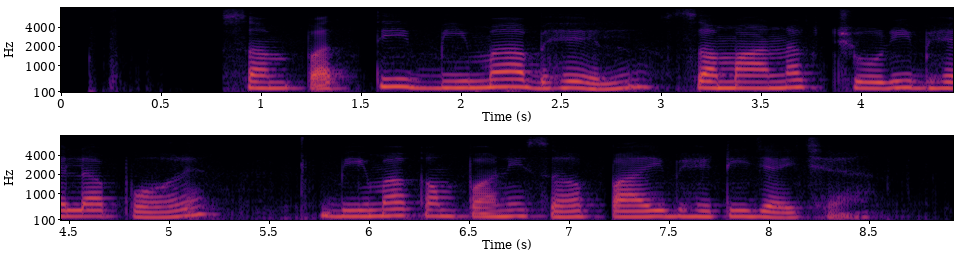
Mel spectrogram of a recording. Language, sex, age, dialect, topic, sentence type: Maithili, female, 36-40, Bajjika, banking, statement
